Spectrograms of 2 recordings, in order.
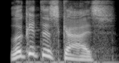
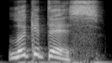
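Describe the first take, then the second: First: Said in the usual way. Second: Higher, incredulous look at this; high, amazed call to the chat; excited pointing out. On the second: Real, not acted. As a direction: insist they really look. Pointing at the coach's face.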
